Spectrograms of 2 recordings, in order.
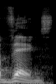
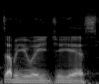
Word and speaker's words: Wegs: Uh, Wegs, w e g s, Wegs, pronounced with a V.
